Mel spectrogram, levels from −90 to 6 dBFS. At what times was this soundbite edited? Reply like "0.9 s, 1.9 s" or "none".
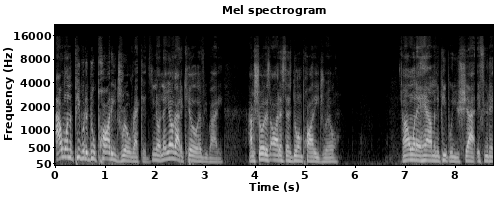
none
